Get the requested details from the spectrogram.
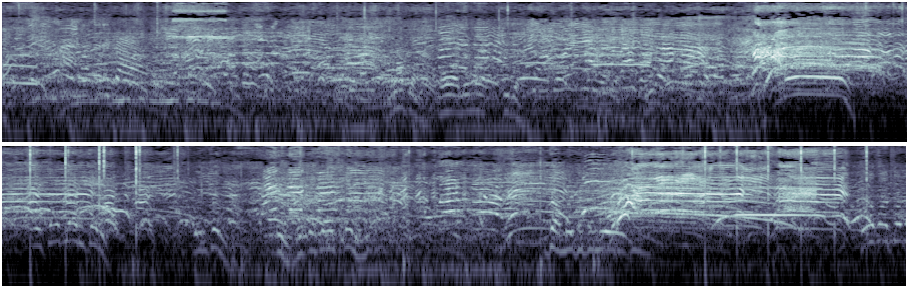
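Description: A large outdoor crowd of spectators chatters and shouts.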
